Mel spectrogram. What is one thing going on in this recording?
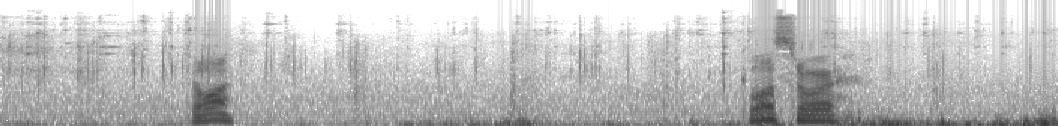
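A dog yelps and whines in short, high cries.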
